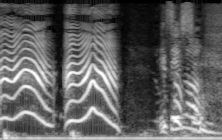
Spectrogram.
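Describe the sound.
A person imitates the call of a countryside bird said to announce a coming storm, with two loud, rising-and-falling crying hoots in quick succession, followed by a softer, wavering third call.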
